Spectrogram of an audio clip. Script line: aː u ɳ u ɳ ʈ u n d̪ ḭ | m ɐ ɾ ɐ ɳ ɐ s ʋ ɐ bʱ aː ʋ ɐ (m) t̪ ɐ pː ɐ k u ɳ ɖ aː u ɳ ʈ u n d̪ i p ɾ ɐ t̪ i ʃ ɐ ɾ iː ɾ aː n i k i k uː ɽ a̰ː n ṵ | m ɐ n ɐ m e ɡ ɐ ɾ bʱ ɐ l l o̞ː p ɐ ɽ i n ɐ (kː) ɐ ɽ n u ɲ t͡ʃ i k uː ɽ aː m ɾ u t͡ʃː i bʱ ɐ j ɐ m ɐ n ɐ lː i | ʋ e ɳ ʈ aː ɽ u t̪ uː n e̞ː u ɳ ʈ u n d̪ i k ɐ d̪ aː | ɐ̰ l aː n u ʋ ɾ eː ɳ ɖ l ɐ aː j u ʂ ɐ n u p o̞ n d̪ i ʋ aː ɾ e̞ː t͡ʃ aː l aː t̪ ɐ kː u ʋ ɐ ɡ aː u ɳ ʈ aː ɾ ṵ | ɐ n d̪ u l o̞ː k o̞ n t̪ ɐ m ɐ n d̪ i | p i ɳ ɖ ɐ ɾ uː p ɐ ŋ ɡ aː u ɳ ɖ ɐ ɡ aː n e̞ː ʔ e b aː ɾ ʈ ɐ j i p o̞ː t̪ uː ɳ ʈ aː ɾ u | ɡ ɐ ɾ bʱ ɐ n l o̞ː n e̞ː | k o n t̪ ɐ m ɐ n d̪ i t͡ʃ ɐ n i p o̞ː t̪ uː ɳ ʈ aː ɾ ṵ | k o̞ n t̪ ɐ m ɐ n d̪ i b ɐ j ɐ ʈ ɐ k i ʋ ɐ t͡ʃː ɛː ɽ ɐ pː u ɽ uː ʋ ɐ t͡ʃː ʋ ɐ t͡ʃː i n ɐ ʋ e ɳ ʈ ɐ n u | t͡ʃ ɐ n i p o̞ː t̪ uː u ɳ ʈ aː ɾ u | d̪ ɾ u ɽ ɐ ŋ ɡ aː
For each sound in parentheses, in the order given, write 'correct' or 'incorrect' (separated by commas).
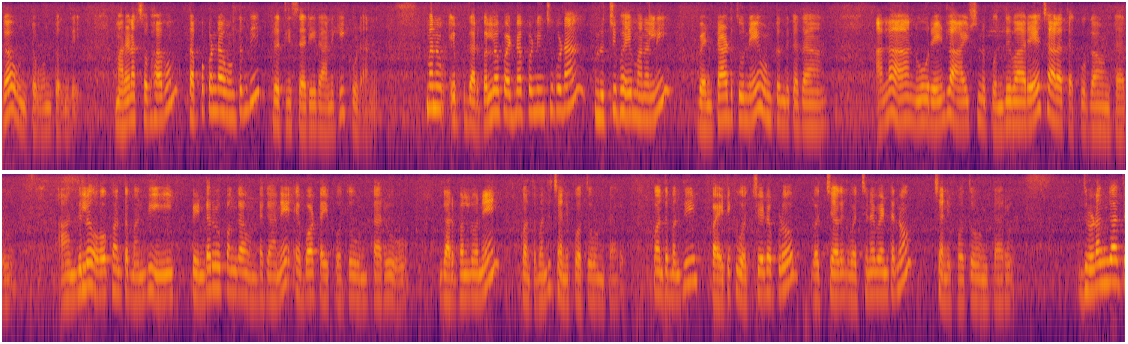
correct, incorrect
